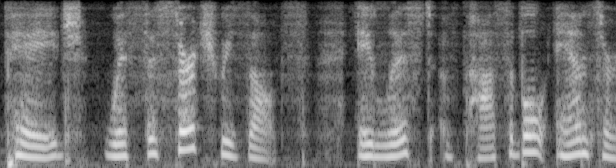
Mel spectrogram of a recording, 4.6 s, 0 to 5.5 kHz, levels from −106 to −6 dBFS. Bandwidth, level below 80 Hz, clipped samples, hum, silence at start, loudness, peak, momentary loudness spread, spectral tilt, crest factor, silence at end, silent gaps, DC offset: 5.4 kHz; -44 dBFS; under 0.1%; none; 0 s; -25 LUFS; -6 dBFS; 13 LU; -7 dB/octave; 18 dB; 0 s; none; under 0.1%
